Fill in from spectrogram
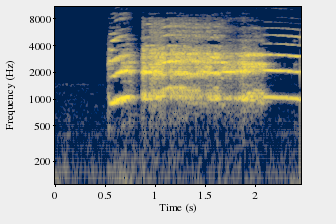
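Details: A rooster recorded by chance in Tabulahan, Mamasa regency crows loudly. A short opening note breaks off, then a long, steady, harmonic note is held for over a second, with faint low sounds before it.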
